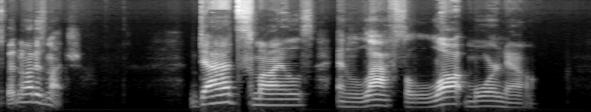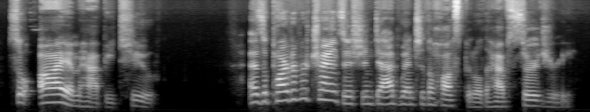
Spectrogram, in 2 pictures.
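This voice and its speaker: Speaking at a moderate pace in a low, very animated voice, a storytime host reads a picture book to young children. She chats with them in simple words. She explains things the way you would for kids, using tag questions.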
